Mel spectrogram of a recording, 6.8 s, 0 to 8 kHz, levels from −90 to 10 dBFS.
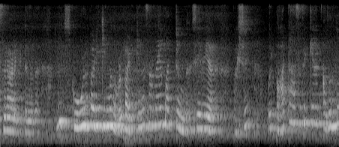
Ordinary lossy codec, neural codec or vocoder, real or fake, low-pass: none; none; real; 7.2 kHz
